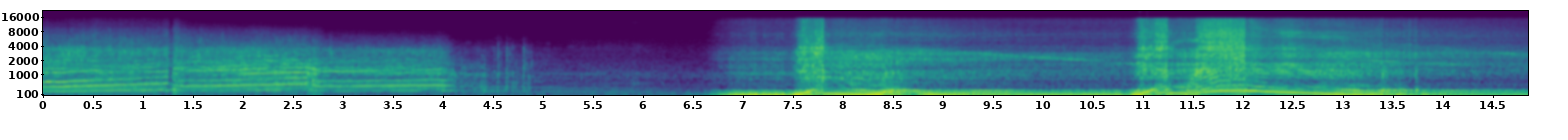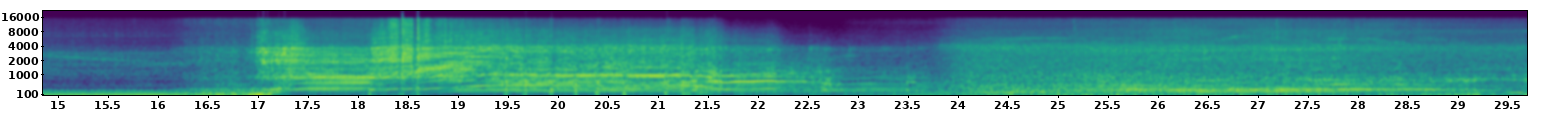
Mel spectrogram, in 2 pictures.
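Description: Three modified supercar engines in turn. A Lamborghini Huracán's V10 accelerates hard through a couple of quick upshifts. Then a stationary Ferrari 488's twin-turbo V8 is revved in sharp blips, pitch rising and falling. Near the end a Porsche Carrera GT's V10 pulls away.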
